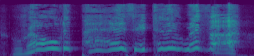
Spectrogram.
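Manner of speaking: a small creature shrieking with glee; excited scream. A narrator's reading. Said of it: "screamed Sniff excitedly".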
